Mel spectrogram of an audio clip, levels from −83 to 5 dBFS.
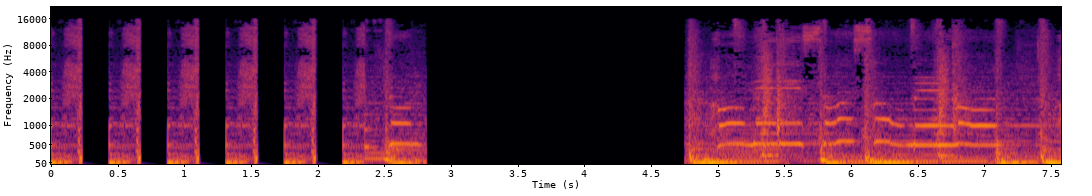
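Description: Right from the top, and already going when the clip starts, there's a stutter with silent gaps running to about 2.35 s. A 229 ms fragment plays, then 209 ms of dead digital silence, and it repeats on a steady 438 ms cycle, five times over. That pattern is likely a player or stream stalling and replaying its last chunk on each retry before running dry, so whatever should have filled that stretch is simply gone.

Then at 2.81 s the sound drops out completely and stays silent until 4.76 s, a rebuffering stall of about 1.94 s. This time the player just ran out of downloaded audio and waited for more to arrive. When it comes back, it picks up exactly where it cut off, so nothing is missing. The clip just gets stretched by that pause.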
